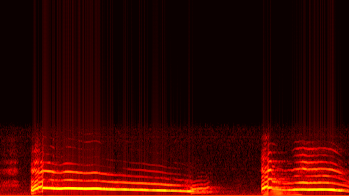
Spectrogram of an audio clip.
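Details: Small pet dog howling while enjoying himself: two drawn-out tonal howls, the first about a second and a half long and slowly falling, the second shorter and level, each opening with a sharp yelp-like onset, quiet between.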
